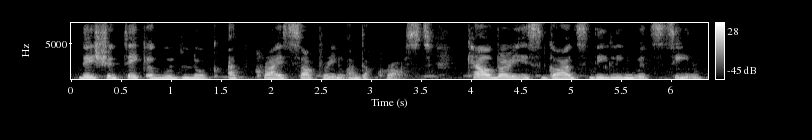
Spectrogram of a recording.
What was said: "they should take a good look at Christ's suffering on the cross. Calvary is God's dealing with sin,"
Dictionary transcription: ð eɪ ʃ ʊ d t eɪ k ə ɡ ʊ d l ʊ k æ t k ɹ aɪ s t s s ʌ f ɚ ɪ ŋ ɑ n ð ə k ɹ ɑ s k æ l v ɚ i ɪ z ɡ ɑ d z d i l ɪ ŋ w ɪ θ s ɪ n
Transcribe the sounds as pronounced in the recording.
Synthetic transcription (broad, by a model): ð eɪ ʃ ʊ d t eɪ k ə ɡ ʊ d l ʊ k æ t k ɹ aɪ s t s s ʌ f ɚ ɪ ŋ ɑ n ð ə k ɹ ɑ s k æ l v ɚ i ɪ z ɡ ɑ d s d i l ɪ ŋ w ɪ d s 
